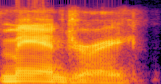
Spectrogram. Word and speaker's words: Mandre: so it's it's pronounced mandre when when everybody sees it they want to say mandre because uh with the French pronunciation but it's actually uh just like it looks it's mandre okay so I said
